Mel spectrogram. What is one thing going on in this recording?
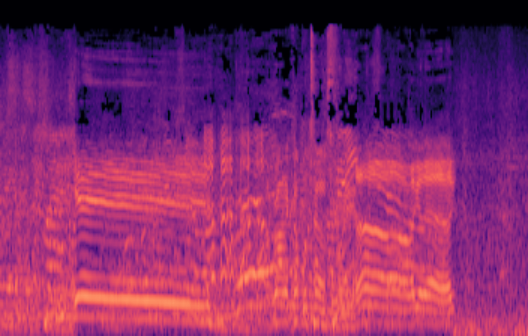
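A middle-aged woman laughs and talks with animation close by.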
